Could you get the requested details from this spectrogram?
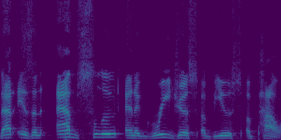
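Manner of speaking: ordinary delivery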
